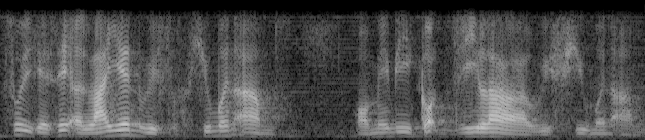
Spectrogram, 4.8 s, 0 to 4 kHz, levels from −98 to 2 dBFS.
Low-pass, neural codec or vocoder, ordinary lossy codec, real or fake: 3.6 kHz; none; none; real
